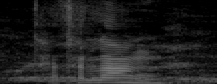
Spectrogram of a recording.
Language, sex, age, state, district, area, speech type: Bodo, female, 60+, Assam, Chirang, rural, spontaneous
